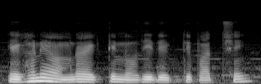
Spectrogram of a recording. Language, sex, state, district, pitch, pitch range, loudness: Bengali, male, West Bengal, Cooch Behar, 115 Hz, 110-125 Hz, -15 LUFS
